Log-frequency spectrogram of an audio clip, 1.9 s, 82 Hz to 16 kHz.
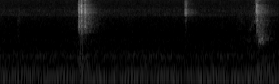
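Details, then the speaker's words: FPV battery series switch with a custom 5-volt relay rated about 60 amps, joining two 2S 7.4 V hard-case packs into 4S: three crisp clicks over a faint hum as the relay switches over normally. "There you go. The clicks was the relay clicking over."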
